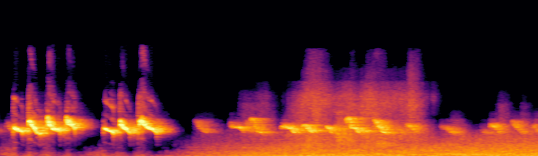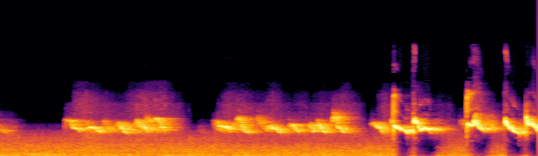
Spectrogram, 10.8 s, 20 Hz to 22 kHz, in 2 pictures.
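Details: Malaysian Oriental white-eye singing in Singapore, warm humid day with sudden showers, 29 March 2023: high chattering twitter phrases continue while a steady hiss of rain-like noise and low hum fill the middle of the recording.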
